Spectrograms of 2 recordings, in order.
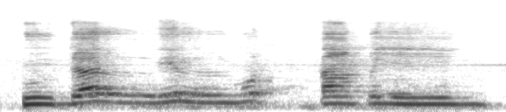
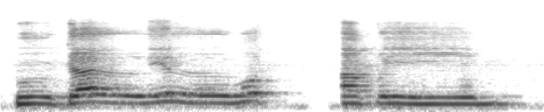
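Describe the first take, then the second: No difference in how they are said.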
